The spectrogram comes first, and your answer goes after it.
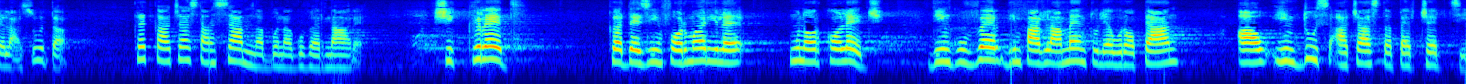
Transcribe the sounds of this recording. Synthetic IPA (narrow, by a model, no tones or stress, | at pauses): ela̰sut̪ə̰ | kɾe̞d̪̚kəat͡ʃast̪aɨnseamnəbunəɡuve̞rnaɾḛ | ʃikɾe̞d̪ | kəd̪e̞zinfo̞rməɾile̞ | uno̞rko̞le̞d͡ʒʲ | d̪iŋɡuved̪inparlame̞nt̪ule̞uɾo̞pean | awind̪usat͡ʃast̪əpe̞rt͡ʃe̞p̚t̪si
